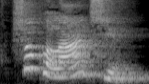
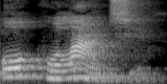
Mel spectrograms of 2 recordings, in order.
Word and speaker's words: chocolate: Chocolate, na gramática, se escreve como? C-H-O. Só que esse CH, eu falo que o colate? Não, né? Eu falo chocolate.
